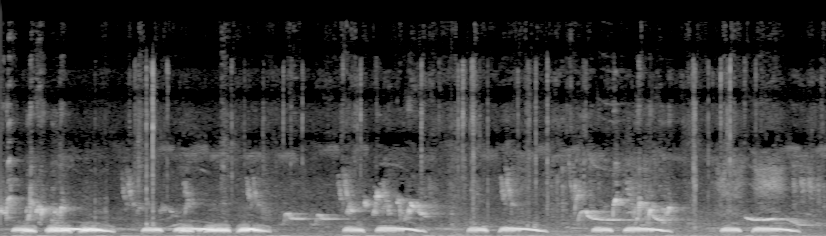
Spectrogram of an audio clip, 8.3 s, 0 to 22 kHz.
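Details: Spotted dove (Spilopelia chinensis), a big-voiced decoy bird over 8 years old, formerly wild, gives deep, mellow coos, a run of four or five, then two-note phrases every second or so, small birds chirping behind.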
